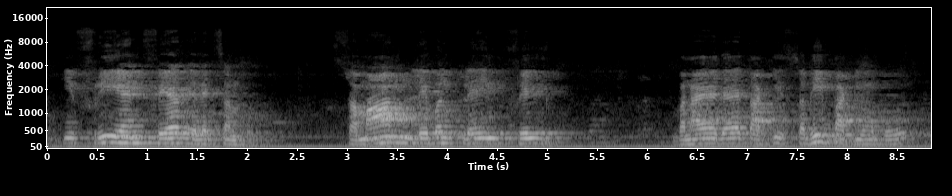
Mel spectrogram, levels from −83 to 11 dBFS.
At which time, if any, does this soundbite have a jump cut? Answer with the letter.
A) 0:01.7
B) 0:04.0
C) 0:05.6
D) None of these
D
